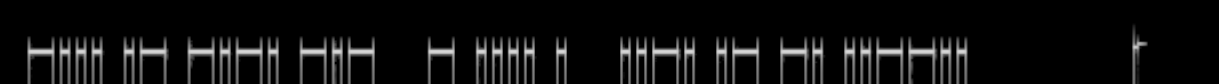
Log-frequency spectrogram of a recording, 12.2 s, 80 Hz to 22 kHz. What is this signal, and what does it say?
Morse code, heard as a keyed tone, about 15 wpm, 700 Hz. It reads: BACK THE FAN?
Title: Sentences from Top 1300 Words 15wpm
